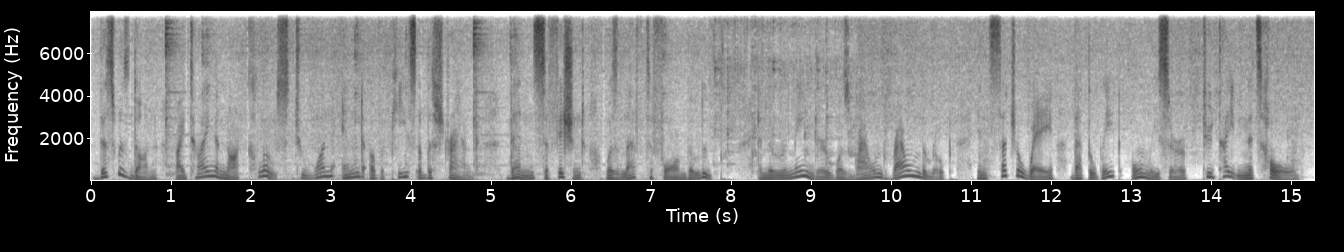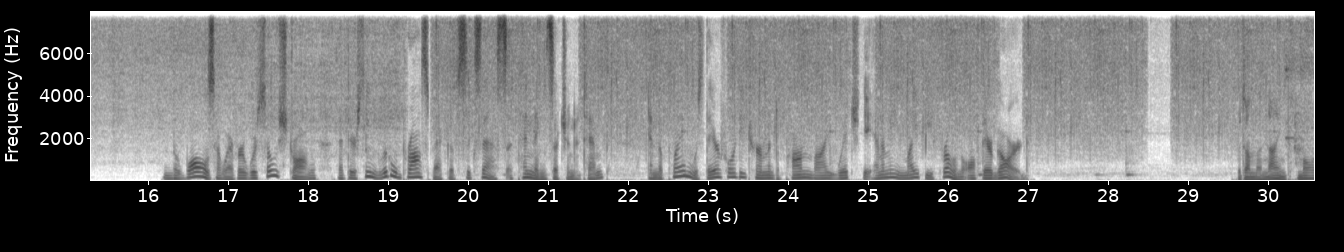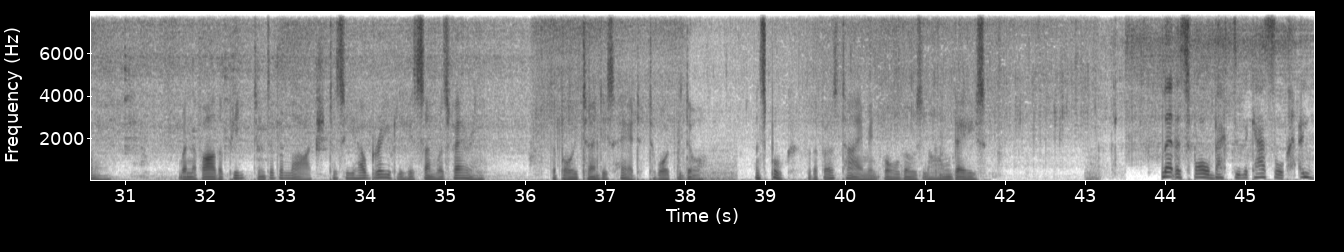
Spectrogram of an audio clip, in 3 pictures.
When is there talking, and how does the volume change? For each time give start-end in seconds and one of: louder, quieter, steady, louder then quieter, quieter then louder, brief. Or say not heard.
0.0-15.1 steady
16.1-27.0 steady
29.6-31.1 brief
31.6-41.8 steady
44.0-45.8 brief.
